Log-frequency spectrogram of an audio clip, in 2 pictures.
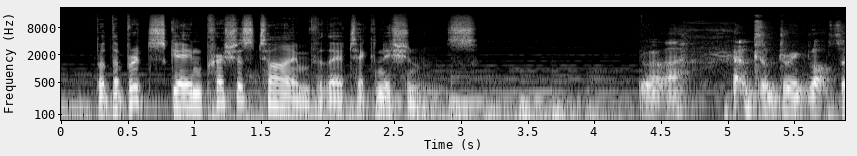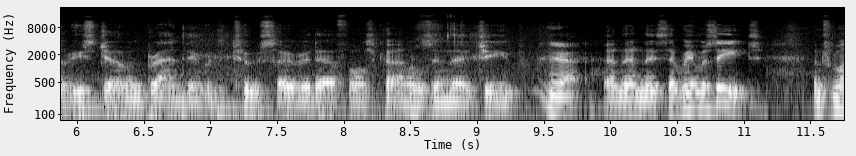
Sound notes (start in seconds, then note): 4.3 laughing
